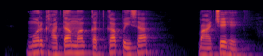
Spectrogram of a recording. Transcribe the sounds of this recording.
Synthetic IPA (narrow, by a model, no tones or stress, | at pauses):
moɾɡʱat̪amakːət̪kapəjsa | bãt͡ɕeɦe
